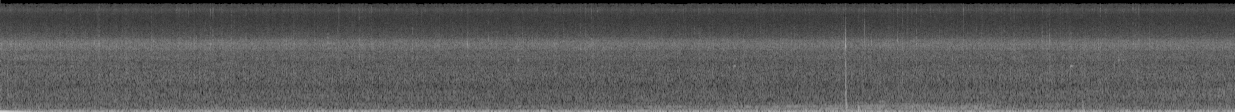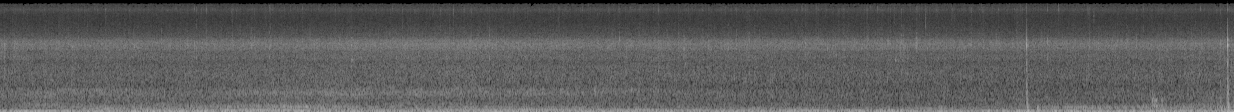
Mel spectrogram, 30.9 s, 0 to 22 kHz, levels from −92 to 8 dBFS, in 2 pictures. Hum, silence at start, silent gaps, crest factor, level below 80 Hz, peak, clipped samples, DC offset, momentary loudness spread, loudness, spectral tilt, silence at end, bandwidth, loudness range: none; 0 s; none; 30 dB; -36 dBFS; 0 dBFS; under 0.1%; under 0.1%; 2 LU; -31 LUFS; -2.5 dB/octave; 0 s; 19 kHz; 2 LU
